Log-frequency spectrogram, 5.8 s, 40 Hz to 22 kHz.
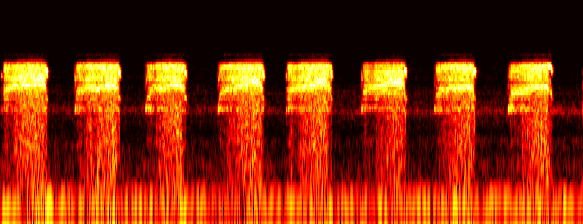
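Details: At a barn owl nest after midnight, 12 October 2015, the male brings in another mouse; nine rasping hissed screeches follow one another in a regular, rapid series, each under a second long.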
